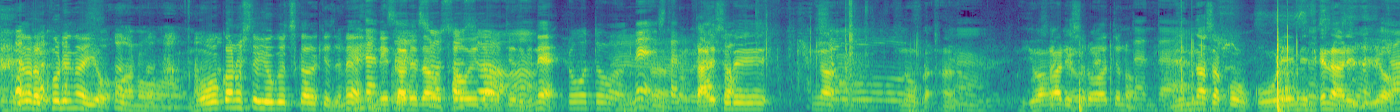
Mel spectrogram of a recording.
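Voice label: yoagari, Minamiyamagata dialect Japanese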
